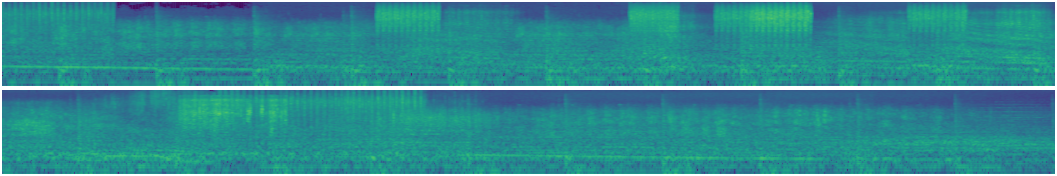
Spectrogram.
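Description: Engines of WWII propeller-driven fighter and bomber aircraft droning through a dogfight, their pitch shifting as they pass. Several loud bursts of machine-gun fire, each about a second long, come through the middle stretch.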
